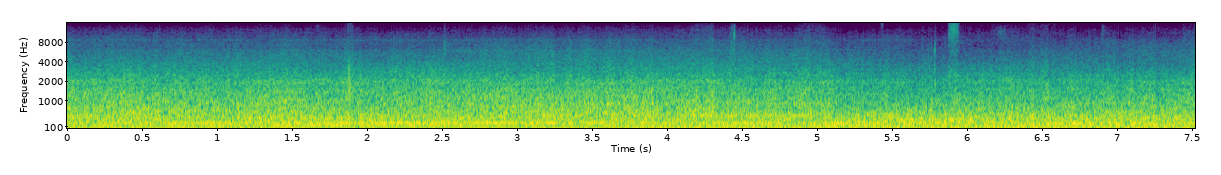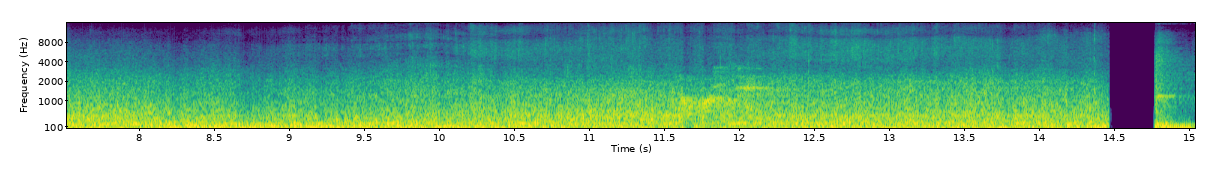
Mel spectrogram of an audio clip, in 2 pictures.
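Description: Steady hum of a ship's machinery under a constant rush of wind and sea on the open deck; one low tone in the hum drops out about five seconds in.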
